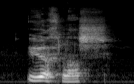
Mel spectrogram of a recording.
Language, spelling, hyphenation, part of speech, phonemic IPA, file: Dutch, uurglas, uur‧glas, noun, /ˈyːr.ɣlɑs/, Nl-uurglas.ogg
- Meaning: hourglass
